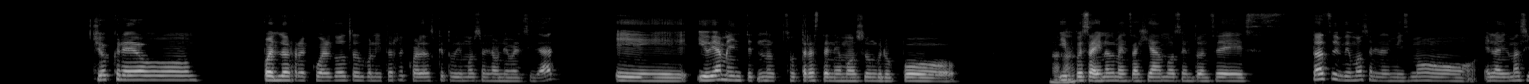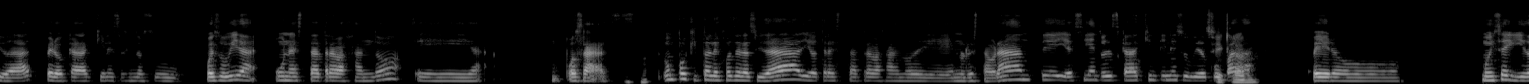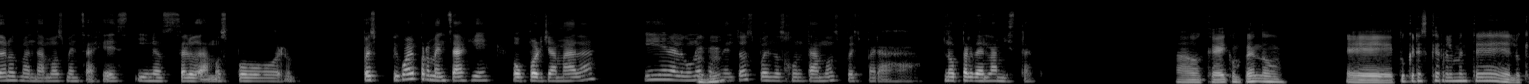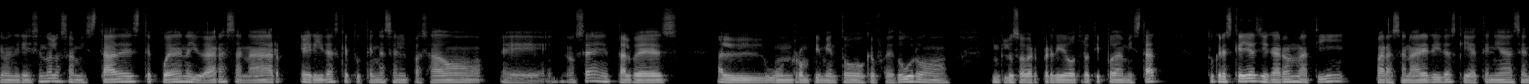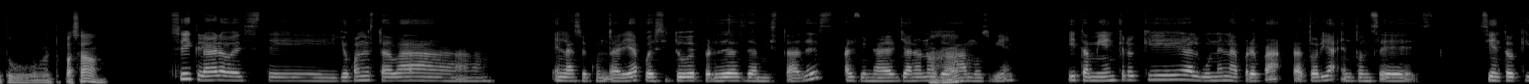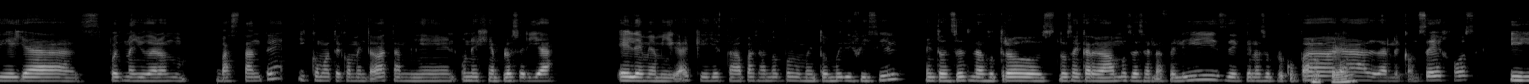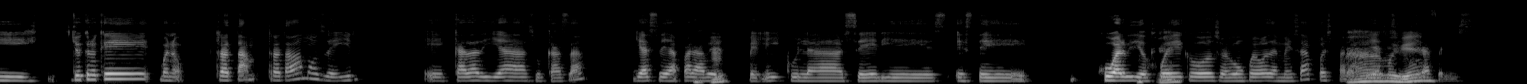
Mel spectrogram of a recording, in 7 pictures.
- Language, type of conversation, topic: Spanish, podcast, ¿Puedes contarme sobre una amistad que cambió tu vida?
- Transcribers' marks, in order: tapping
